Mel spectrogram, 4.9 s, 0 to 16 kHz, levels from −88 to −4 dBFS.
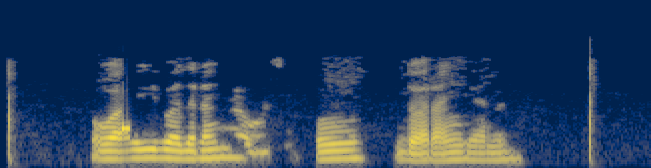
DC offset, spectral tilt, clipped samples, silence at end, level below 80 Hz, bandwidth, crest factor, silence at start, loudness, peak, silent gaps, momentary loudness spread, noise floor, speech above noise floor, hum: under 0.1%; -10.5 dB/octave; under 0.1%; 0.45 s; -54 dBFS; 5.2 kHz; 16 dB; 0.05 s; -16 LUFS; 0 dBFS; none; 17 LU; -63 dBFS; 48 dB; none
